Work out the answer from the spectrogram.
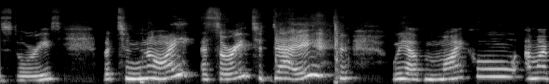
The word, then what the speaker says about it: Micheal: But today we have Micheal, am I pronouncing it right?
